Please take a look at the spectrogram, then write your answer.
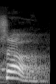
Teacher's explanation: इसका उच्चारण तालु के पीछे जब जीभ टच करेगी तो तालु के पीछे से इसका आवाज आता है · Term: मूर्धन्य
